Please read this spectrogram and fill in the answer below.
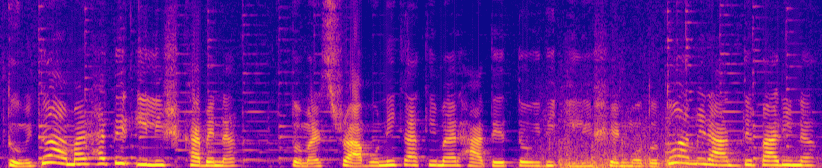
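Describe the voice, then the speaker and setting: Woman as teasing mistress of the house, very high pitch, expressive cartoon delivery, music behind. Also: fast. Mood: caring, teasing. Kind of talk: Bengali cartoon voice acting.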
